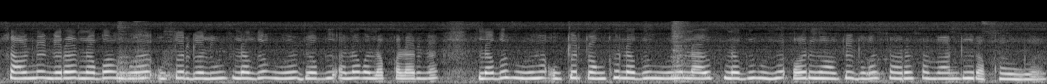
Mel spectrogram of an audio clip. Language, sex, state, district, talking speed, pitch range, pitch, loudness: Hindi, female, Bihar, Madhepura, 210 wpm, 275-290 Hz, 280 Hz, -11 LUFS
